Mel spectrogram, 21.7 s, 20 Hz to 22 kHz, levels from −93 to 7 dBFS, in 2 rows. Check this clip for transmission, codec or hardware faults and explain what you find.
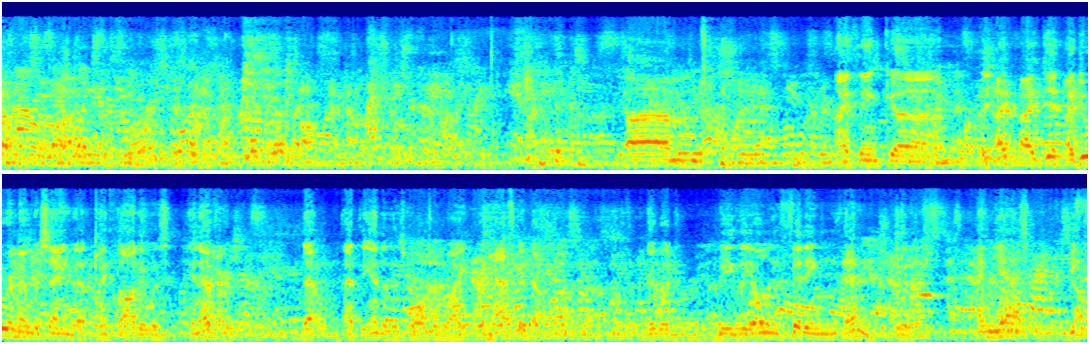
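There is one hardware fault, present throughout the clip: sample clock jitter. The converter's clock wanders by roughly 7 microseconds, so each sample is taken at a slightly wrong moment. Steep, loud and bright passages gain a hiss-like roughness about 25 dB below the signal, and it vanishes in quiet gaps.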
